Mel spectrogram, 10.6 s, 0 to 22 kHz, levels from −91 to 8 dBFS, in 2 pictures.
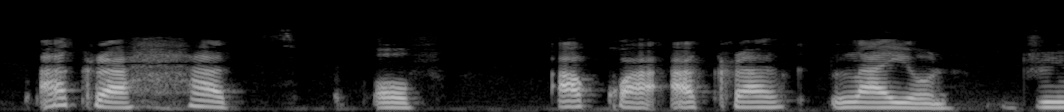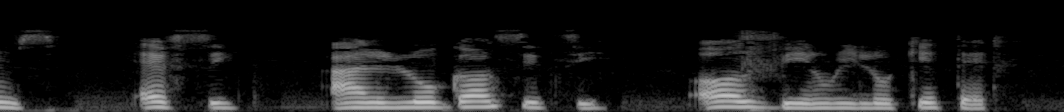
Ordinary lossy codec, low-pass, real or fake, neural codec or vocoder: MP3, 32 kbps; 7.2 kHz; real; none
